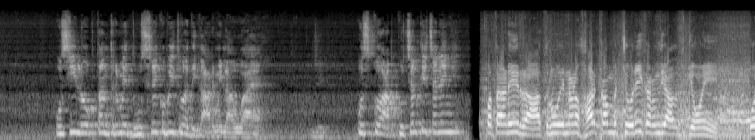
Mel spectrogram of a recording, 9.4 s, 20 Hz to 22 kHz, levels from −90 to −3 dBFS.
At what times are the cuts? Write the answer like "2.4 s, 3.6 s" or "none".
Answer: 6.1 s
